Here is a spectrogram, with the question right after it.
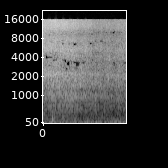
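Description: Steam hisses steadily from a pot of crabs cooking, a continuous breathy rush close by with faint bubbling underneath.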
